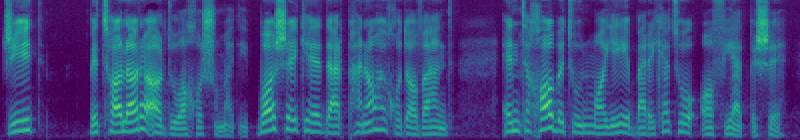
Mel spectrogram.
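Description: A woman's voice: low voice, lively intonation, no echo, clean studio sound, voice pushed down. A woman voicing an elderly, stern female leader who gives a solemn, formal speech.

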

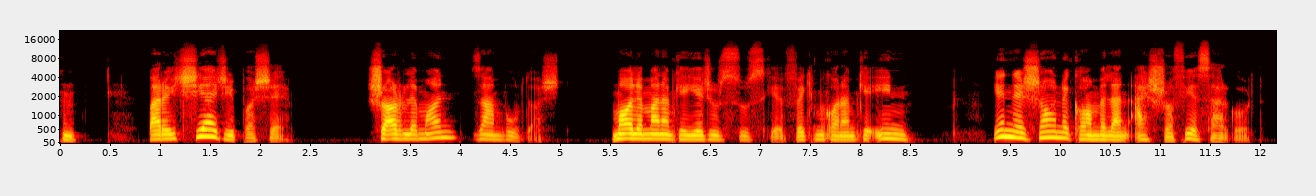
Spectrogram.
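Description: A woman voicing a courteous, melancholy male count in an audiobook, speaking low, slow and gently ironic. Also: big pitch swings, dry recording, clean studio sound, exaggerated voice. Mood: wry, quiet.

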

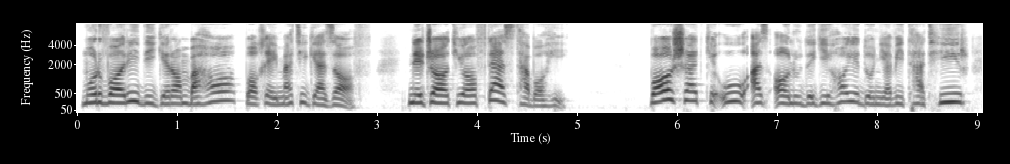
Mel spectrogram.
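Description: A woman's voice: medium pitch, no room sound, clean studio sound, natural voice. A woman voicing a devout, strict aunt who makes a reverent, formal pledge.

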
